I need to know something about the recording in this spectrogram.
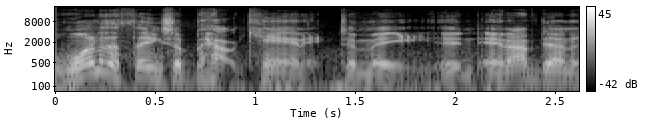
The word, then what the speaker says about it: Canik: And yes, in Turkey it's pronounced Canik, but we're not in Turkey. Just like we don't pronounce Turkey, Turkey. Now, Century Arms imports the Canik pistols into the U.S.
